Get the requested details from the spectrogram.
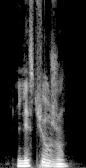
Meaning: sturgeon
- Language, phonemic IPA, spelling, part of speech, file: French, /ɛs.tyʁ.ʒɔ̃/, esturgeon, noun, Fr-esturgeon.ogg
